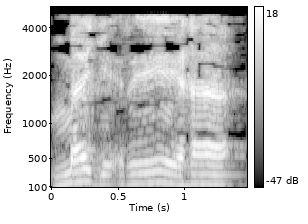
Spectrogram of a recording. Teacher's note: Ra tadinya ditebalkan, tapi tak kala dia diimala tidak perlu lagi ditebalkan ra-nya. Jadi ditipiskan ra, dicondongkan ke huruf kasra, majriha. · Term: imala kubra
